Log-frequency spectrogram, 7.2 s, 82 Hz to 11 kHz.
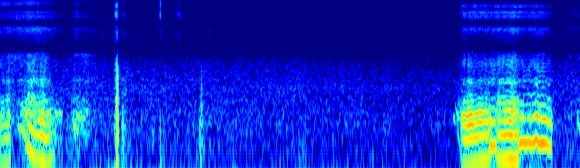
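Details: Lucy, a 10-year-old miniature Dachshund, asleep, gives two loud, rattling, low snores separated by a quiet pause; snoring.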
